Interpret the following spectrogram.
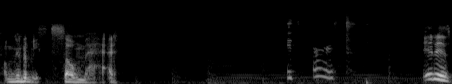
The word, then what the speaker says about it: Oerth: It's Earth. It is pronounced Earth, isn't it, Ronnie?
